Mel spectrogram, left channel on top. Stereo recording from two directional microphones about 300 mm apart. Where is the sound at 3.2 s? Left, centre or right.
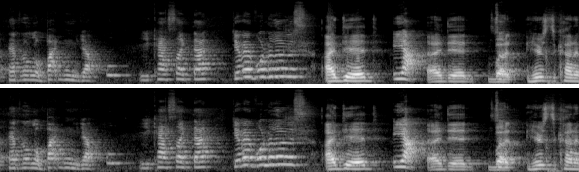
Left.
